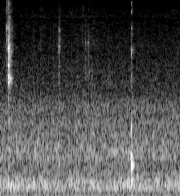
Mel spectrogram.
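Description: A stainless steel tumbler clicking faintly as it is sipped from through a straw and lowered: a short click right at the start, a fainter one in the middle and another about a second and a half in.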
